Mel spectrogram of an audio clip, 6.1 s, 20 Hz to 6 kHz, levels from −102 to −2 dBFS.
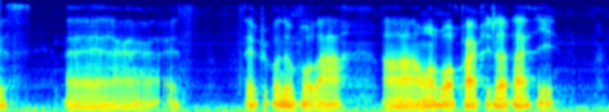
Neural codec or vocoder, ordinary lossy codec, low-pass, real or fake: autoencoder, 22.05 kHz, a latent of 192 numbers a frame, VITS, trained on many speakers; none; 5.4 kHz; fake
